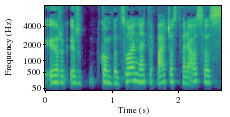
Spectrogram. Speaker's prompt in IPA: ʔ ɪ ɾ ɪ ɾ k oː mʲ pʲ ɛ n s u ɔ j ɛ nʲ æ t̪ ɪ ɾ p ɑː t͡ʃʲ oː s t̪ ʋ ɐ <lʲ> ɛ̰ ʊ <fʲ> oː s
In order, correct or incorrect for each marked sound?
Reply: incorrect: ɾʲ, incorrect: sʲ

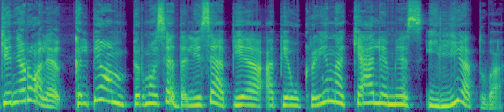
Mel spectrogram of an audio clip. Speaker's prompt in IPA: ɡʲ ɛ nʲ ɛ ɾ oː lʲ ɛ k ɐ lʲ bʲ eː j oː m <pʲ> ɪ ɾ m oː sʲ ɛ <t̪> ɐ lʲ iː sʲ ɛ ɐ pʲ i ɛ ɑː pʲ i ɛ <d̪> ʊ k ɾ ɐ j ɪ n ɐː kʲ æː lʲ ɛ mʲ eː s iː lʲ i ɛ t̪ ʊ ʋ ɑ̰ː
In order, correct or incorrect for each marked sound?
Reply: correct, incorrect: d̪, incorrect: none

